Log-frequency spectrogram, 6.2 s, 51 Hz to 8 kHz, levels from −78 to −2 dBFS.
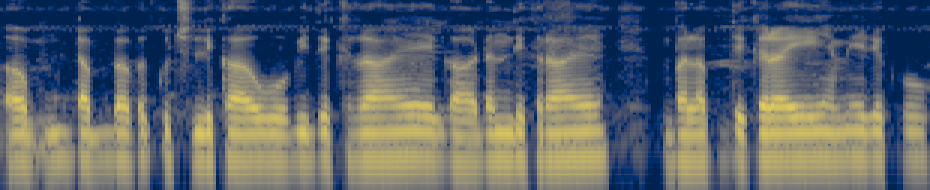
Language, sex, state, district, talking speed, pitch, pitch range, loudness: Hindi, male, Madhya Pradesh, Katni, 195 wpm, 115 Hz, 115-120 Hz, -18 LUFS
